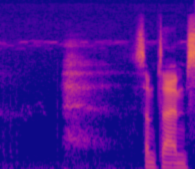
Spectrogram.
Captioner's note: sigh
